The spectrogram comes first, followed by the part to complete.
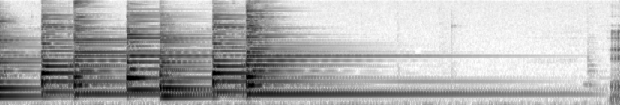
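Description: Resonator five-string banjo picked fingerstyle in a Travis-picking pattern: a quick run of about seven notes, then the last notes are left ringing and fade away over about two seconds.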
